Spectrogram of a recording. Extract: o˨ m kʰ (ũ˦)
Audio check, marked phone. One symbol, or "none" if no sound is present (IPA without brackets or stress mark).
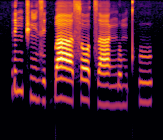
u˦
